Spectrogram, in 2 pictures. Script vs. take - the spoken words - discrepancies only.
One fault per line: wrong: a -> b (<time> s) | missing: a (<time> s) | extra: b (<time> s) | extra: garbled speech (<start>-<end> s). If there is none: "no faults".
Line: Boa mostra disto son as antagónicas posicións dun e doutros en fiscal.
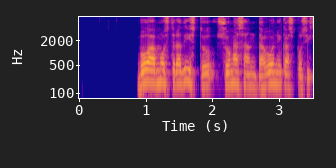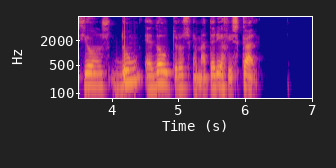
extra: materia (5.4 s)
